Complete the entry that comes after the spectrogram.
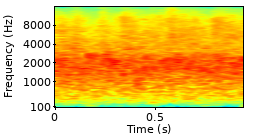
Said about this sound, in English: if we could just get a quick round of applause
